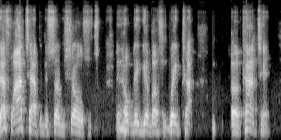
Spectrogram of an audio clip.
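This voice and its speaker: Here a man with a fairly high pitch talks at a moderate pace. His tone is bright, sharp and animated, with lively intonation. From Los Angeles, US. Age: 60s. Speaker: YouTube livestream host. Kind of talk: casual livestream rant.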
